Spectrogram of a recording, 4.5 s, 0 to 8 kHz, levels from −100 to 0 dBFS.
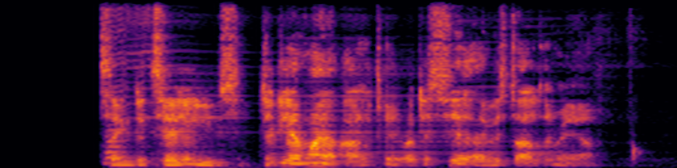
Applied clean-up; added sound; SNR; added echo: neural mask model DeepFilterNet 3.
